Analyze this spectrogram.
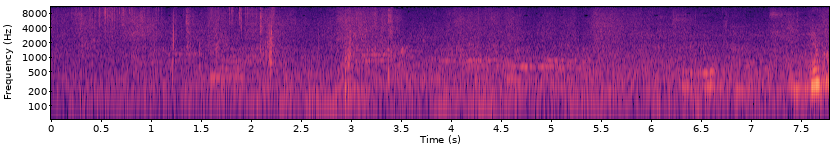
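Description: An elderly woman talks calmly.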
